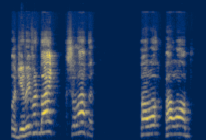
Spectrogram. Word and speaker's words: paalam: Palam. Alam. Palam. How do I say it? You say it like in 2 words, like pa, like father.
